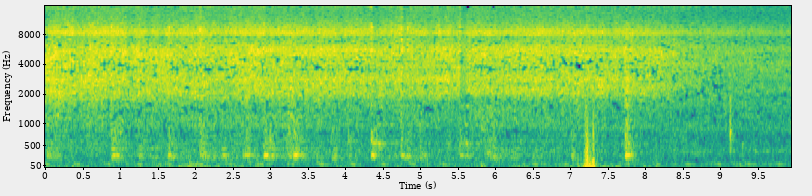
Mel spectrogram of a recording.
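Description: Sliced onions sizzling in hot oil in a wok, stirred with a metal spatula. Two sharp knocks come about seven seconds in, and after them the sizzle eases a little.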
